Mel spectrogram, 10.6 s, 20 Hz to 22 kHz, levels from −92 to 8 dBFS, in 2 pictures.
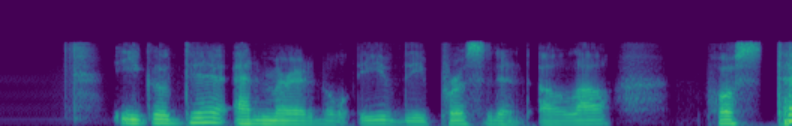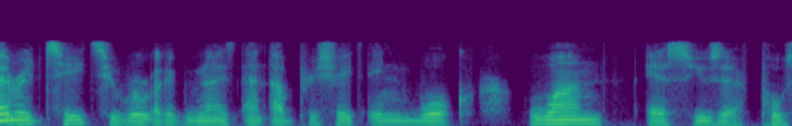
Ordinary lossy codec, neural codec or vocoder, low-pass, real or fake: none; codec, 16 kHz in and 24 kHz out, 0.4 kbps, LongCat-Audio-Codec, fine tuned four codebook decoder; 5.4 kHz; fake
